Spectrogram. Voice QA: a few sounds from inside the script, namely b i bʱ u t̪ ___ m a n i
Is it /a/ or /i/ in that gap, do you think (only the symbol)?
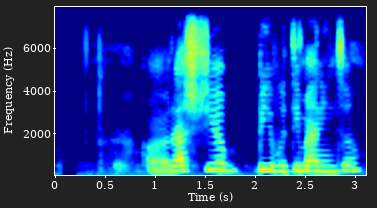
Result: i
